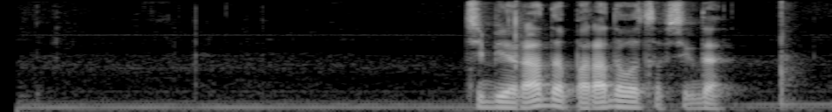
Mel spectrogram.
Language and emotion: Russian, neutral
